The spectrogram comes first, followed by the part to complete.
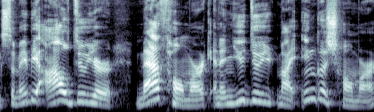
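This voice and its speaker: A man with a non-native accent and lively intonation at a fairly quick pace, on a very clean recording with a silent background. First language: not English. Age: 20s. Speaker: real estate investor and author. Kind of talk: podcast interview. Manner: casual.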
